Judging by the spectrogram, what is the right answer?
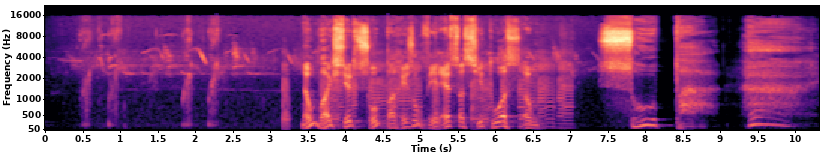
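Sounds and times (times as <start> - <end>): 
birds chirping and whistling: 0.0 - 7.4
speech: 3.2 - 6.8, 7.8 - 8.2
toad croaking in raspy gargling bursts: 3.2 - 7.1.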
